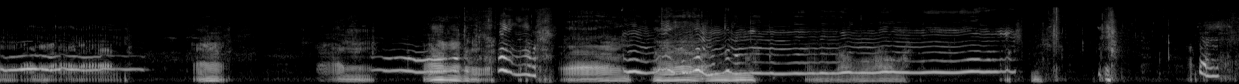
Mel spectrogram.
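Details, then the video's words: Two pet dogs play fighting and gnawing at each other on a couch: drawn-out, tonal whining cries alternate with wavering, throaty growl-like grumbles in irregular bursts, with short quiet gaps between. "Dogs making funny sounds"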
